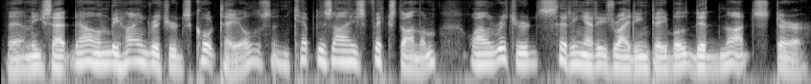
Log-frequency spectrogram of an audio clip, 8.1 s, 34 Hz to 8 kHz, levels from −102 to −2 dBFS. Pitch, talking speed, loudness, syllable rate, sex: 115 Hz, 185 wpm, -17 LUFS, 4.3 syllables/s, male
